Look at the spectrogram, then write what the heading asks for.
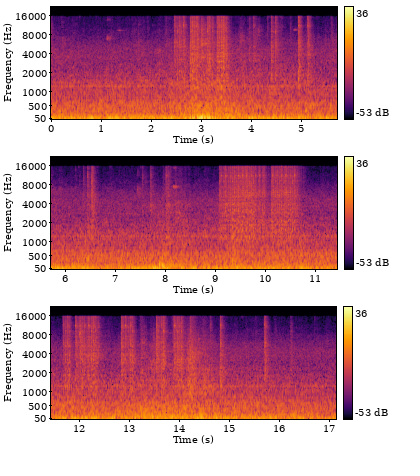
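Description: Metra commuter train running along the line, heard from aboard: a steady low rumble with repeated clacks and rattles, a heavier knock about three seconds in, and a brief hiss about nine seconds in.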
